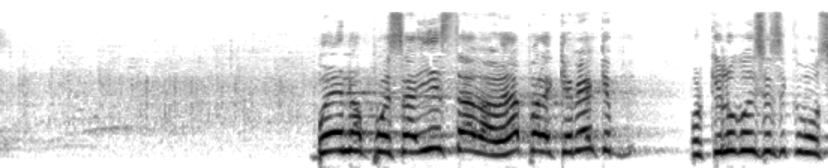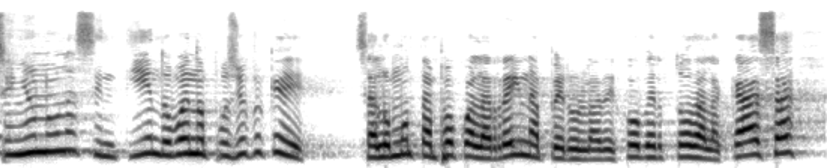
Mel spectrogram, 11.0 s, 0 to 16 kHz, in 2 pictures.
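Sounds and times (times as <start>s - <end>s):
audience clapping: 0.0s - 2.3s
speech: 2.1s - 11.0s.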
